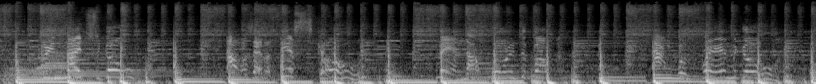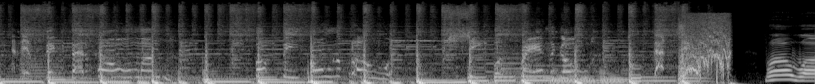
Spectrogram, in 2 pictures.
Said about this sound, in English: First up, we're gonna play …, …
